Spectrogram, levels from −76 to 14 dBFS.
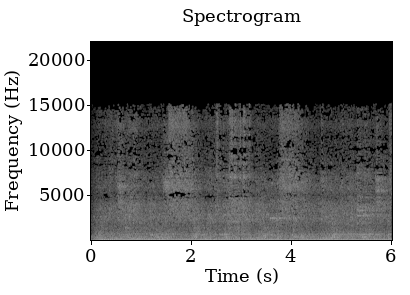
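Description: No technical faults are audible.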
